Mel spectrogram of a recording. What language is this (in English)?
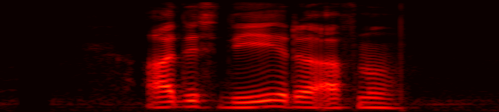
Nepali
